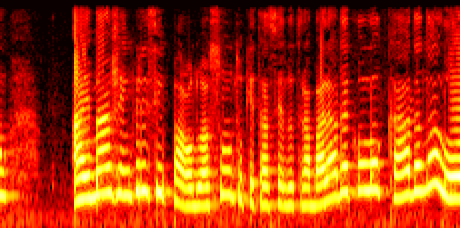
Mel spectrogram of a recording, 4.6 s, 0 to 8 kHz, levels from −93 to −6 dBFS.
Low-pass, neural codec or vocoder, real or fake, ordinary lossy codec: 7.2 kHz; none; real; none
